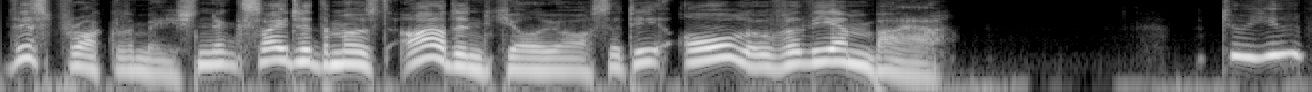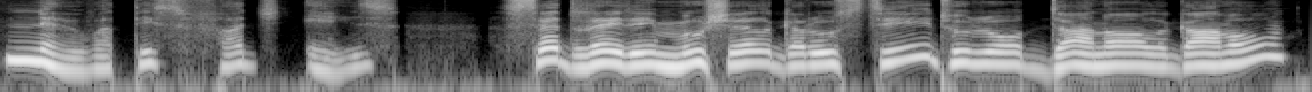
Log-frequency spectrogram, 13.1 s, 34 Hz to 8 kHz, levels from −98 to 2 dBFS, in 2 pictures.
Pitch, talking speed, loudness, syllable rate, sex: 175 Hz, 110 wpm, -16 LUFS, 4.1 syllables/s, male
